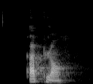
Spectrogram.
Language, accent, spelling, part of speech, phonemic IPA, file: French, France, appellant, verb, /a.pə.lɑ̃/, LL-Q150 (fra)-appellant.wav
- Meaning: present participle of appeller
